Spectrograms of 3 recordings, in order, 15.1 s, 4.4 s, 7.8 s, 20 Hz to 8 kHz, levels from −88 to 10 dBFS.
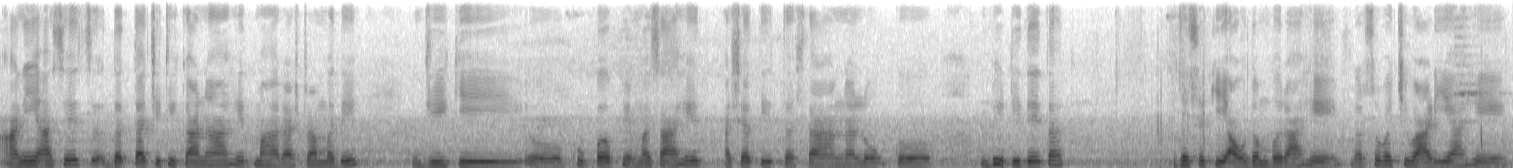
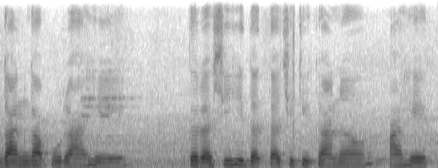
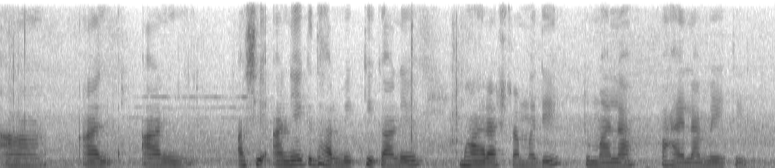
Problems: constant background noise, continuous background conversations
